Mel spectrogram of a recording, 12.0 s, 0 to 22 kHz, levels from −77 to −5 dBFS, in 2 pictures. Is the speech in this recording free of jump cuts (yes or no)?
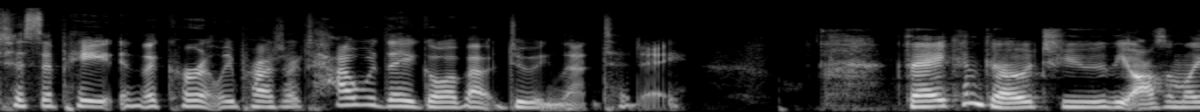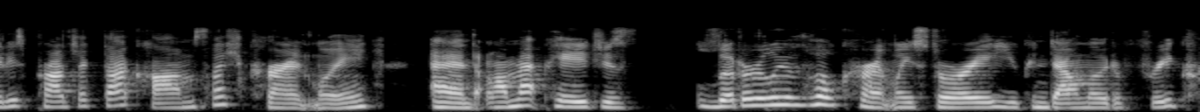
no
